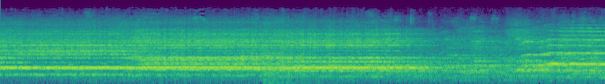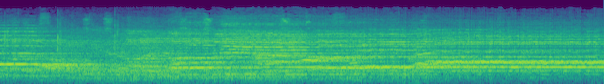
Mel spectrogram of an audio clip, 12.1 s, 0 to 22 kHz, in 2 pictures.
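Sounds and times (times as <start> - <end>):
choir singing held chords: 0.0 - 5.1, 6.9 - 12.0.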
